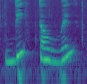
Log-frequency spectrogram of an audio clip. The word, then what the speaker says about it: بيطول: بيطول, 3 syllables.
